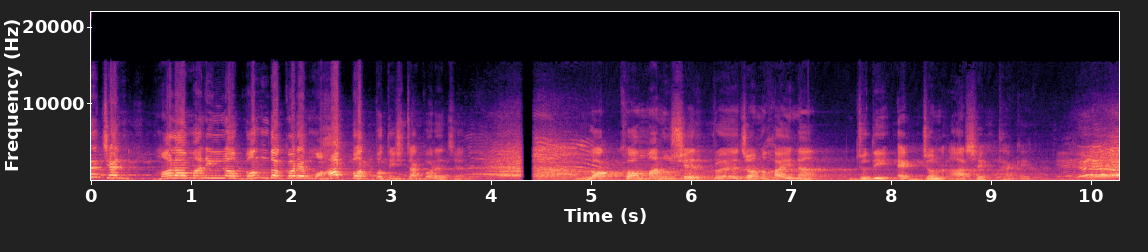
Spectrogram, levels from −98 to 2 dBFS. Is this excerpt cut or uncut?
cut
